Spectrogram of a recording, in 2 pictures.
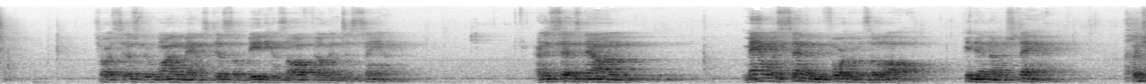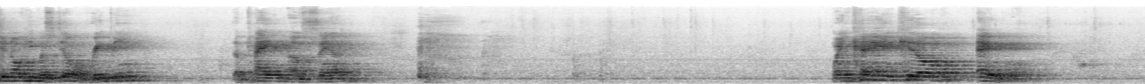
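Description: A man preaches through a microphone in a large echoing hall, speaking in measured phrases with pauses.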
